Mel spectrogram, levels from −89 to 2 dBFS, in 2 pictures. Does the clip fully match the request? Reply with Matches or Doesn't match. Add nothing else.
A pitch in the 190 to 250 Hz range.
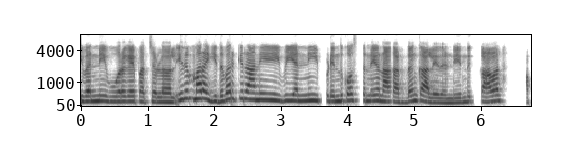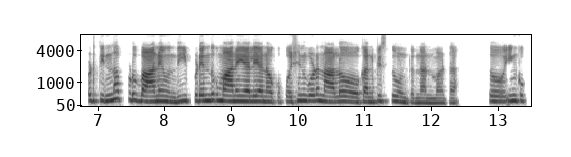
Matches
